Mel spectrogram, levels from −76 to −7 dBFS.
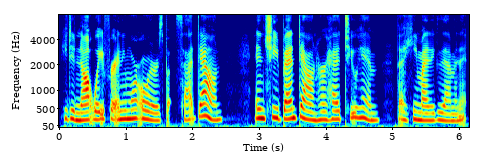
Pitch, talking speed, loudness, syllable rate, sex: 220 Hz, 235 wpm, -19 LUFS, 5.5 syllables/s, female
